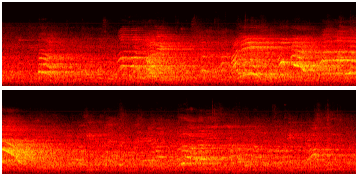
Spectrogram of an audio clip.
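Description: Voices shouting and calling out in a large, echoing hall, with long drawn-out calls that rise and fall in pitch, loudest from about four to eight seconds in.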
